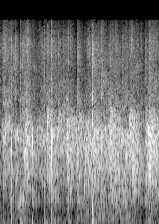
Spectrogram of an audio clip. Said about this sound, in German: Applaus.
